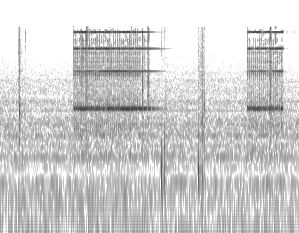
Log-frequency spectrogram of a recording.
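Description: A telephone rings in The Stanley Parable, with two long, bright, trilling rings separated by a pause and a few soft clicks in between, set against a faint ambient hum.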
